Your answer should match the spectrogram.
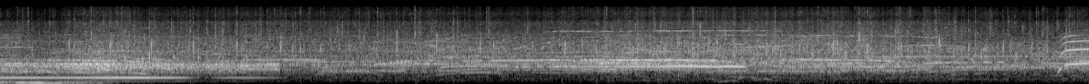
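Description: A rock band's last held note rings out and stops within the first three seconds, leaving a concert crowd clapping and cheering, with scattered shouts and whistles.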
